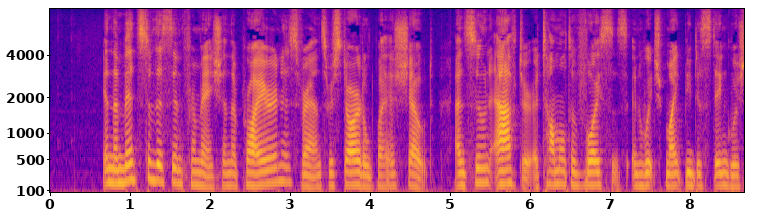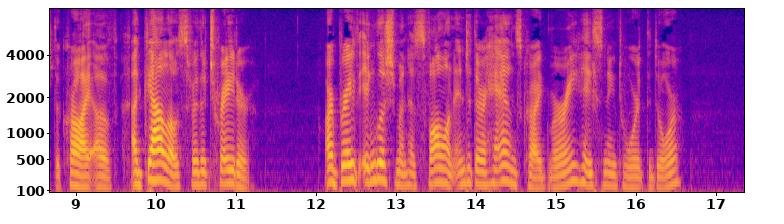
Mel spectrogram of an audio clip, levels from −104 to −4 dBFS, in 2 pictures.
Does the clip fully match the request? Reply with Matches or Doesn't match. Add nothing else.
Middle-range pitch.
Matches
